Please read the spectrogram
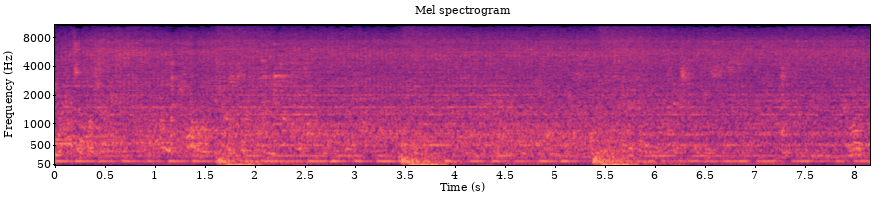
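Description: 35 mm film projector running, a steady dense mechanical whir with a low hum. Music plays underneath, and there are three low thuds about two seconds apart.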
